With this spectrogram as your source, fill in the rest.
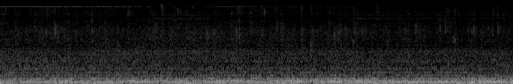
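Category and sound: nature, thunderstorm rain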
